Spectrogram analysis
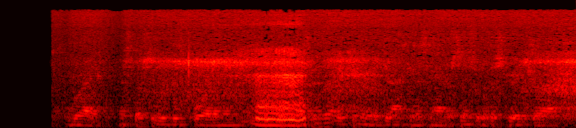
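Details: Father snoring heavily overnight: rough, buzzing breathing sounds with one louder snort midway: snoring.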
